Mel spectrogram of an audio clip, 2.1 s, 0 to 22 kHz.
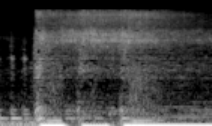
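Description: Music with deep bass played through a car audio system driving two EMF Audio Banhammer 12-inch subwoofers, heard inside the car's cabin. Two short bass hits, then a long held bass note from a little over a second in.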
